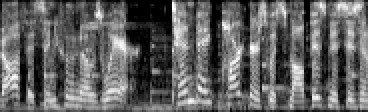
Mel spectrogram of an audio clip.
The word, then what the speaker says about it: TN Bank: you enroll wildcats role how do you say the name tn bank nope tin bank uh-uh so what is it ten bank ten as in tennessee right here where all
